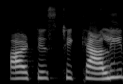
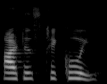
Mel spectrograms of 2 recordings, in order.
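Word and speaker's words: artistically: तो हम यहाँ ए करके नहीं बोलते, जैसे ये आर्टिस्टिकली नहीं है, ये है आर्टिस्टिकली, क्ली, जल्दी से, जैसे आधा का प्रोनाउंस कर रहे हो।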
